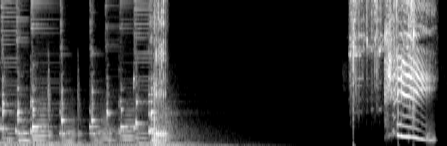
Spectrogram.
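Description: Cartoon music cue of quick, short plinking notes that ends in a crash about one and a half seconds in, which rings away over the next second or so.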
